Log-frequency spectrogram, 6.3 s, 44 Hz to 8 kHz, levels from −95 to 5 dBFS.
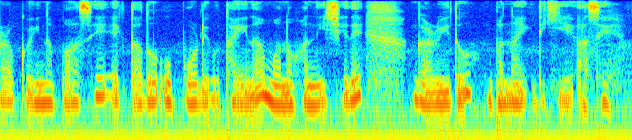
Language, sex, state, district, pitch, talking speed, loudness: Nagamese, female, Nagaland, Kohima, 170 Hz, 180 wpm, -21 LUFS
